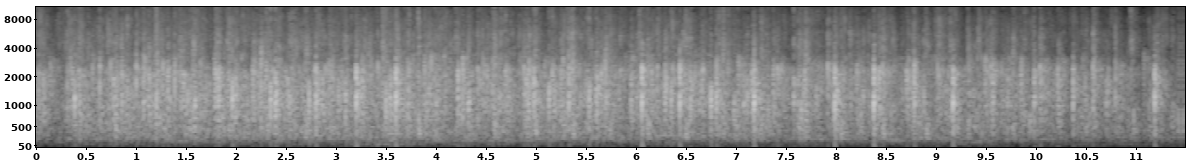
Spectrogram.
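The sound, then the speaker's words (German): Sustained audience applause for the volunteers who make the event possible, a dense, steady wash of many hands clapping at an even level for several seconds, with no voices standing out above it. “Und darum bitte einen herzlichen Applaus für alle, die nicht dafür kommen wollen.”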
